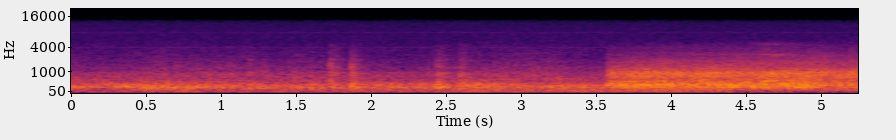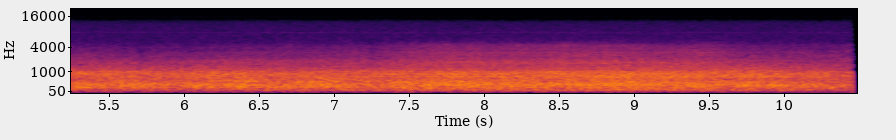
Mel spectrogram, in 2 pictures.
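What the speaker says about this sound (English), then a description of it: "the metro runs over ground, travelling from the suburbs" A metro train runs over ground between Gateshead and Newcastle, a steady rumbling roll that grows louder and fuller partway through, continuous with no talk.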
